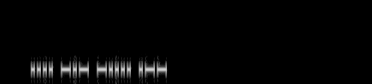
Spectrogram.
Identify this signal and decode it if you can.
Morse code, heard as a keyed tone, about 40 wpm, 700 Hz. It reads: HK6W
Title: DXCC-100 Call Signs - 4 Characters - Repeated 2x - 40wpm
